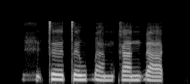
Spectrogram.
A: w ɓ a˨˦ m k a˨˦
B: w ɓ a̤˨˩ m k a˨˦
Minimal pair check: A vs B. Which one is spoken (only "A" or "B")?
B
